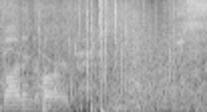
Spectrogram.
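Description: Gunshots crack sharply outdoors.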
